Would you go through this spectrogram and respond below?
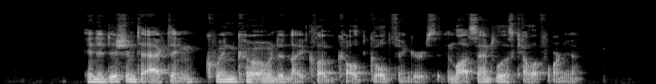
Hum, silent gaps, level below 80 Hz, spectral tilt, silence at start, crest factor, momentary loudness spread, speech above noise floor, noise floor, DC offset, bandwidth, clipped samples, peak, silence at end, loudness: none; none; -44 dBFS; -6.5 dB/octave; 0.85 s; 18 dB; 10 LU; 51 dB; -68 dBFS; under 0.1%; 11.5 kHz; under 0.1%; 0 dBFS; 0.75 s; -18 LUFS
